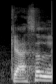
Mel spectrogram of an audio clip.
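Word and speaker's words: castle: की सजा दोस्तों इसको कैंसल नहीं पड़ना चाहिए तू दूसरे इसमें यह जो चीज है यह साइलेंट होता है इसलिए इसको पढेंगे कासल कांसल का क्या मतलब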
